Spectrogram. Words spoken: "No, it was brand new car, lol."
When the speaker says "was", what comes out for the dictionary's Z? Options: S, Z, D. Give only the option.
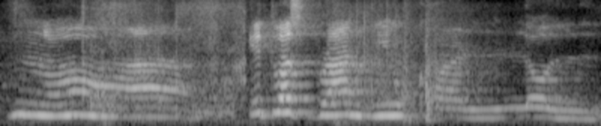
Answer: S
